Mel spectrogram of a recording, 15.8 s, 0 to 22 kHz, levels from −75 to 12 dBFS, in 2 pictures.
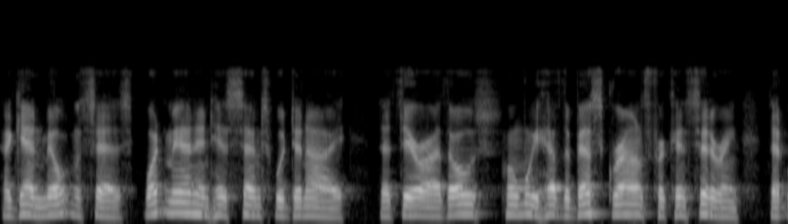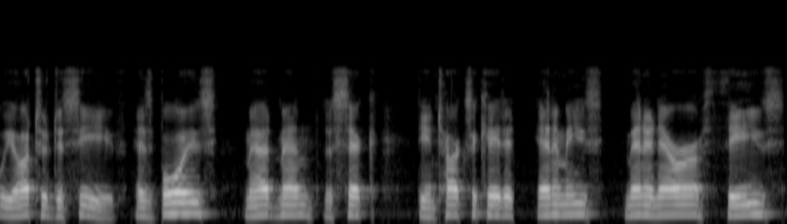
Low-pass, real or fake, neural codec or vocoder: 7.2 kHz; real; none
